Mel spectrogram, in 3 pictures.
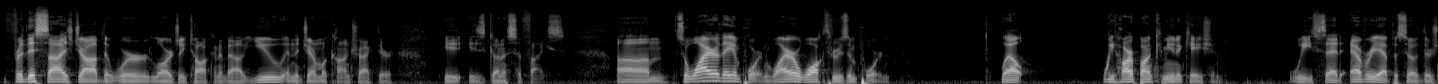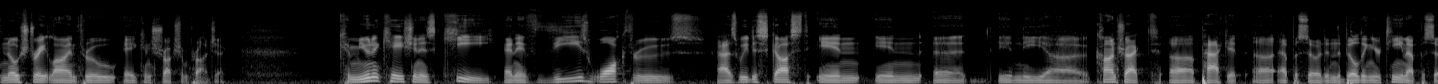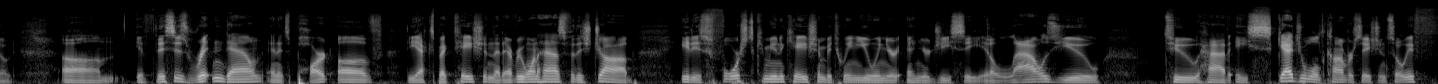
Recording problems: none

